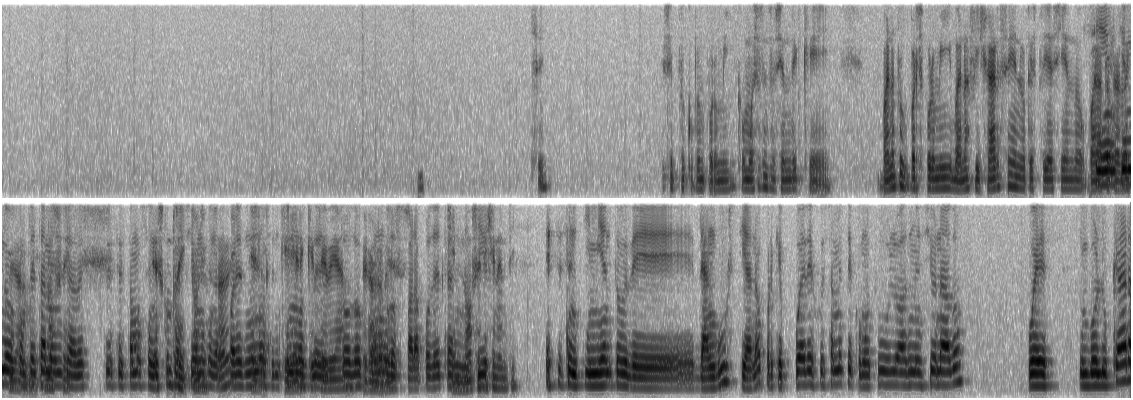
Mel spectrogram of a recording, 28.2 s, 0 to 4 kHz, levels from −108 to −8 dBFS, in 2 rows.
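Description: No technical faults occur anywhere in this speech, which arrives over a call path with nothing above 4 kHz, fitting narrowband G.711 A-law coding.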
